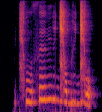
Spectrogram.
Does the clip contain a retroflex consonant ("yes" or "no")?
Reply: no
